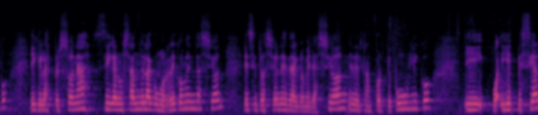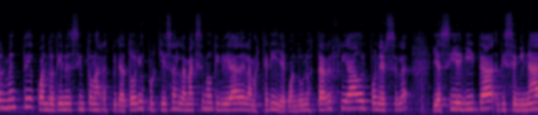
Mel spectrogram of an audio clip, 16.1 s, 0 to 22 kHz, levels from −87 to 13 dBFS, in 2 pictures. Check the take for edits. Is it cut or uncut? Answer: uncut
